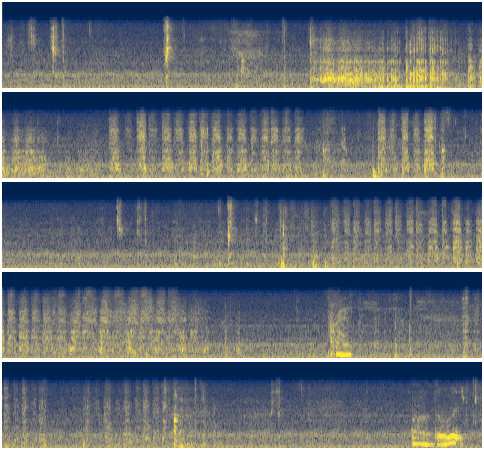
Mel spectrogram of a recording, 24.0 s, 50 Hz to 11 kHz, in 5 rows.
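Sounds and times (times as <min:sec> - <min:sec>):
steady low hum: 0:00.0 - 0:24.0
marker scratching on paper: 0:05.9 - 0:07.9, 0:08.5 - 0:09.2, 0:12.8 - 0:16.8, 0:19.1 - 0:21.0.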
